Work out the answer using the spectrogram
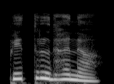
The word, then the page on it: ಪಾತ್ರದಾನಿ: pātra dāni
